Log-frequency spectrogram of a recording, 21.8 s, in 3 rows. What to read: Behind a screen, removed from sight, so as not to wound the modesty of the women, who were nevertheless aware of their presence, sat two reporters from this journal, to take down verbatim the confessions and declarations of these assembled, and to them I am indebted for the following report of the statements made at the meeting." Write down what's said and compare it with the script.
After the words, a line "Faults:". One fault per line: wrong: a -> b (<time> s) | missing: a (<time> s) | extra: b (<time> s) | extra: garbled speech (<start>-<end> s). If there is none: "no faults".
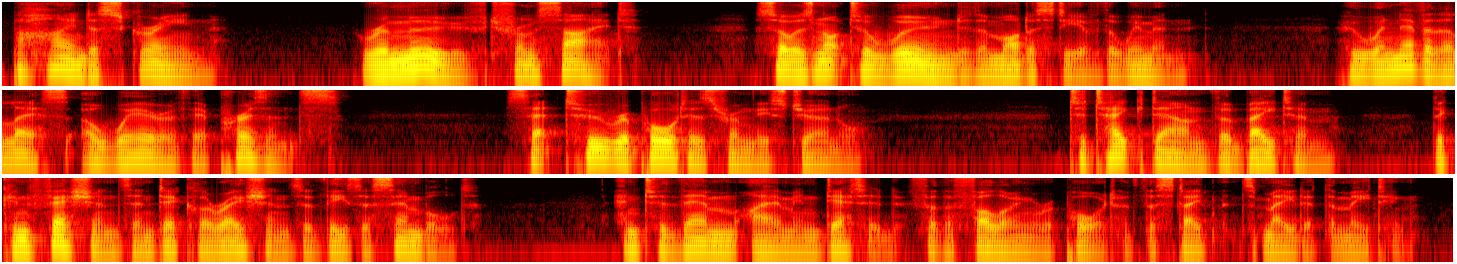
Behind a screen, removed from sight, so as not to wound the modesty of the women, who were nevertheless aware of their presence, sat two reporters from this journal, to take down verbatim the confessions and declarations of these assembled, and to them I am indebted for the following report of the statements made at the meeting."
Faults:
no faults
